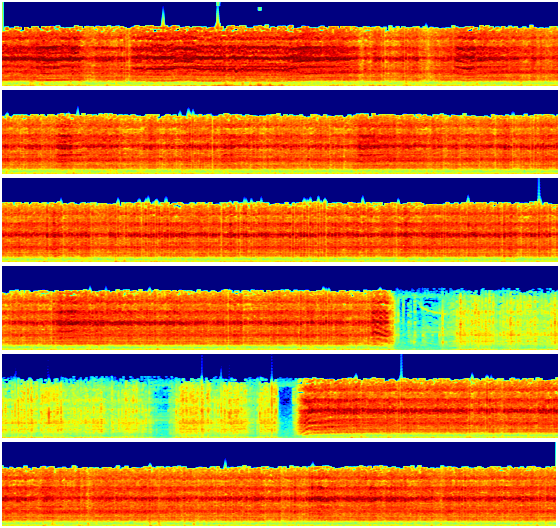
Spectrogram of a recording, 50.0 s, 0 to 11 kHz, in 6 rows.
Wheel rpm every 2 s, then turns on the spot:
230, 220, 220, 230, 230, 230, 230, 230, 240, 230, 240, 230, 240, 230, 230, 110, 20, 20, 20, 190, 230, 230, 230, 230, 230.
30-36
